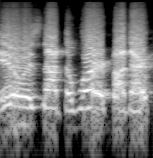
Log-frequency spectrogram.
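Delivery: loud, high shout at mother; shouted scold. Retold or imitated. Daughter yelling at mom for saying ew. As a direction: yell it at her in disbelief.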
